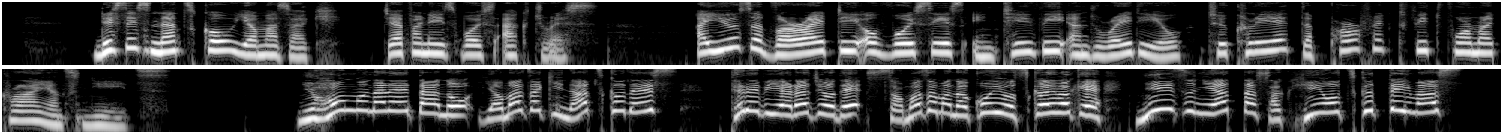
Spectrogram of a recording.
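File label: english announcements, Femelle; Annonces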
